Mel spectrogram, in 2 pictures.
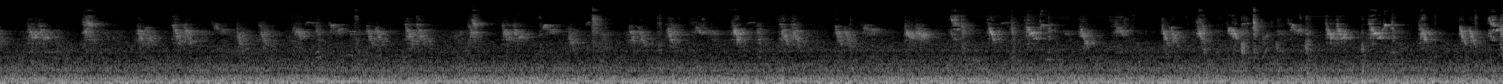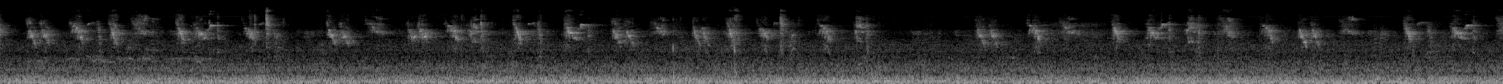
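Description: Small birds chirping and twittering busily, several short calls a second, over a low steady background rumble.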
